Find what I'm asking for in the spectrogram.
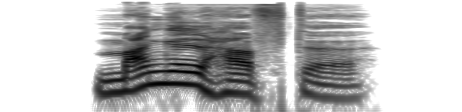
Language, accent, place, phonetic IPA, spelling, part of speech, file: German, Germany, Berlin, [ˈmaŋl̩haftə], mangelhafte, adjective, De-mangelhafte.ogg
- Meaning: inflection of mangelhaft: 1. strong/mixed nominative/accusative feminine singular 2. strong nominative/accusative plural 3. weak nominative all-gender singular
